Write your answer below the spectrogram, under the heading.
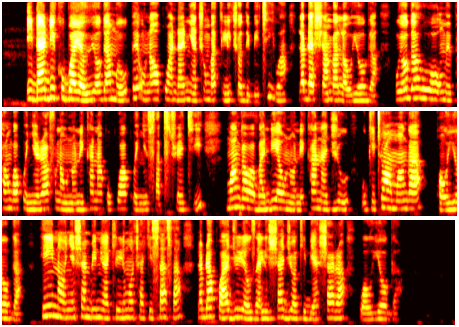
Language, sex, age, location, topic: Swahili, female, 18-24, Nairobi, agriculture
